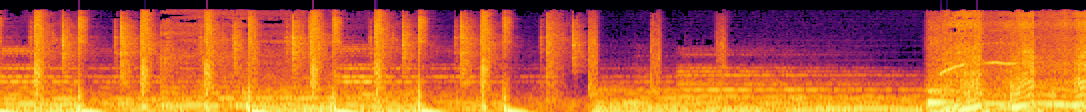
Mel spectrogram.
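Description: An engine revs hard in a series of short, loud bursts with sharp clicks between them, then settles into a steady idle before a final rising rev as it accelerates. No one speaks.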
